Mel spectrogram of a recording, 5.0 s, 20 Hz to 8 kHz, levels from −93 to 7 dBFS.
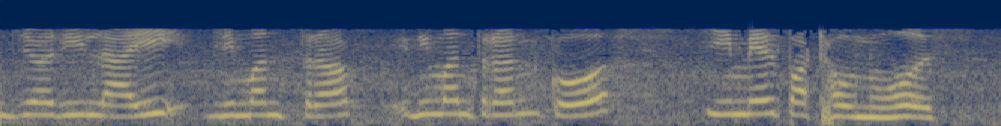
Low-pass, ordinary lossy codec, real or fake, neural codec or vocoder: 7.2 kHz; AAC, 16 kbps; real; none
